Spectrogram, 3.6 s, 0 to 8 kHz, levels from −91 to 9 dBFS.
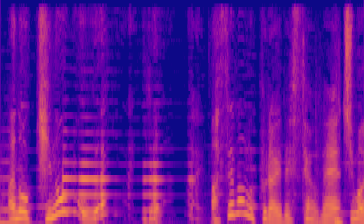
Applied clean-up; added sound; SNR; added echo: neural mask model RNNoise.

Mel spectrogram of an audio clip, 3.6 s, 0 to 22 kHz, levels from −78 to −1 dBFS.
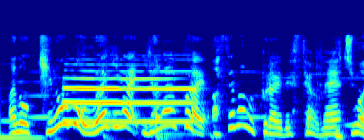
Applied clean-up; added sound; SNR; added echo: classical method log-MMSE.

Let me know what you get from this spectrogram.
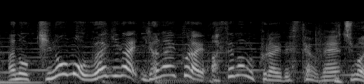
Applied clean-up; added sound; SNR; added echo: none; none; none; none.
